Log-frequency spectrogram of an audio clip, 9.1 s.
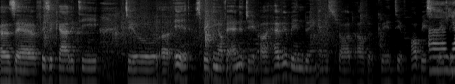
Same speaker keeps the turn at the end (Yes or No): No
